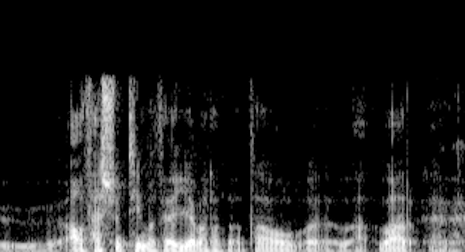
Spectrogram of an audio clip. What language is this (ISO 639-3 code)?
isl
